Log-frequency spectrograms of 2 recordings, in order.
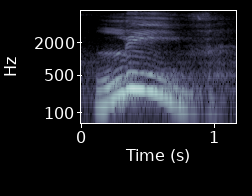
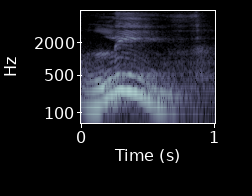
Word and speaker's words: leave: A letra E em inglês, essa aqui, é som do I, né? Quando ela tem um som longo, que é o caso aqui. Então, aqui o som é leave. Ó, leave. Olha só a pronúncia escrita, o I aberto.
